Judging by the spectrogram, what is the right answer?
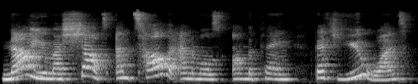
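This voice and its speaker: A woman's voice: high voice, animated, unhurried, fairly bright tone. A woman with a South African accent voicing a kudu antelope who judges a contest in a storybook reading. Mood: instructing. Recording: echoey room.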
